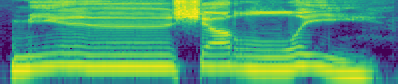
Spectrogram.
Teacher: Syarri itu tipis walaupun dia bertasydid kembali kepada hukum asalnya. Ro kasrah yang berharakat kasrah dia tipis walaupun dia bertasydid. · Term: ro bertasydid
